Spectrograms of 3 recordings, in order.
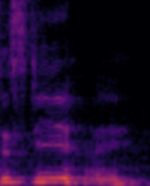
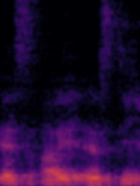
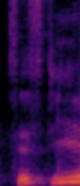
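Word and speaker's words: SISD: I believe it's pronounced this D I I I would actually say s i s d but this is not how people pronounce it this D is called single instruction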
